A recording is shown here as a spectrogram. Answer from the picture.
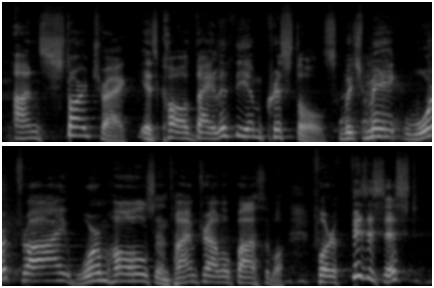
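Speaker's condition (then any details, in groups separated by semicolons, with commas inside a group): No condition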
